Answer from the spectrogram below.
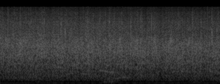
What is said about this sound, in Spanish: tú tienes una parte de la responsabilidad y si usted quiere aplauda y si no, no.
